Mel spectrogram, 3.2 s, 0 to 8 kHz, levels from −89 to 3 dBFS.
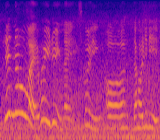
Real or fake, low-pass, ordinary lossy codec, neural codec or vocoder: real; none; none; none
